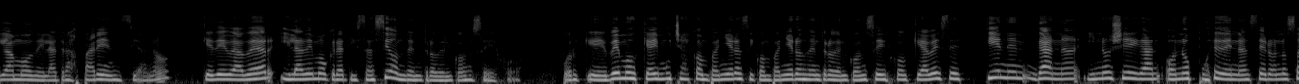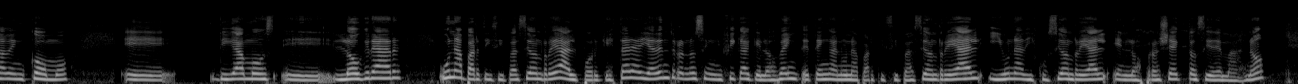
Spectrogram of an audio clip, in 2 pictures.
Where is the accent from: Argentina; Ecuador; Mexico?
Argentina; Merlo, Buenos Aires Province; te digo, vengo de Merlo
